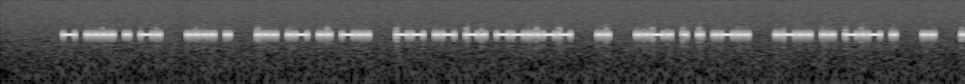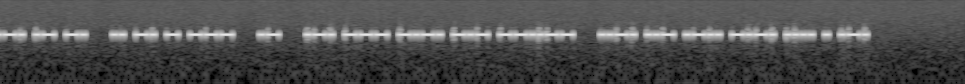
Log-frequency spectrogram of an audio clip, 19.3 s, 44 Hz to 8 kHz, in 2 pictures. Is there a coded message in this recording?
Yes: Morse code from 0.6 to 18.4 s, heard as a keyed tone, machine-sent, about 31 wpm, 930 Hz. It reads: THEN HE SAID MAN, I FEEL LIKE I RAN INTO A ROCK, FULCHER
